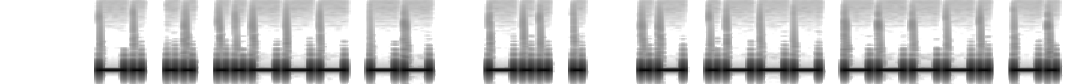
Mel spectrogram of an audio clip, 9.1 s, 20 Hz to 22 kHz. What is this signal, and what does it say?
Morse code, heard as a keyed tone, about 17 wpm, 700 Hz. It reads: NI2M DE AJ9N
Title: USA Callsign DE Callsign - 4 Characters - 17wpm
